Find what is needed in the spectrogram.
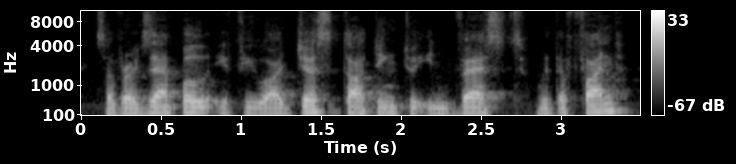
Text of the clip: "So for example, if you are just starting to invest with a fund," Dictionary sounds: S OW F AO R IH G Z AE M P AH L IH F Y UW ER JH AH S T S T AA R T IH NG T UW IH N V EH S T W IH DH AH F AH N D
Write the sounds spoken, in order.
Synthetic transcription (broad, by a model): S OW F AO R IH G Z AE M P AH L IH F Y UW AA JH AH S S T AA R T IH NG T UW IH N V EH S T W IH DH AH F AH N D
